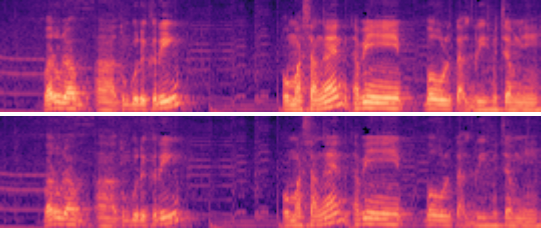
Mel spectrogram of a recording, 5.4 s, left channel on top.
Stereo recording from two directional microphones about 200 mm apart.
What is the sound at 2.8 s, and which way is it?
Speech, 40° left (ahead or behind).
